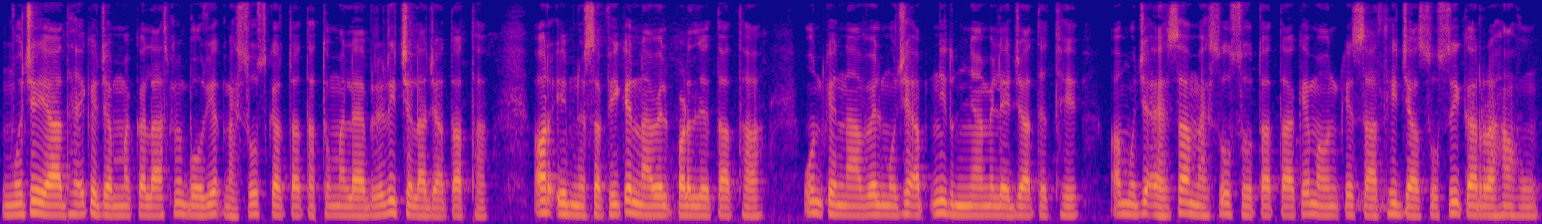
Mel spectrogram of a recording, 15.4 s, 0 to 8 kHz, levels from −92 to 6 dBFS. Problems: none marked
